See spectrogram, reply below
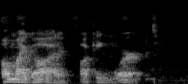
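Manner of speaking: put-on stunned, shocked, disbelieving exclamation. Retelling the moment something blew up in the oven, retelling shocked disbelief. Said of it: "I was so shocked".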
